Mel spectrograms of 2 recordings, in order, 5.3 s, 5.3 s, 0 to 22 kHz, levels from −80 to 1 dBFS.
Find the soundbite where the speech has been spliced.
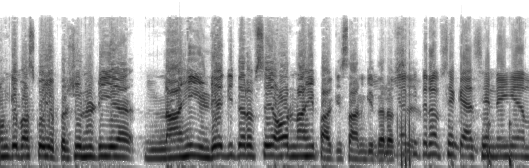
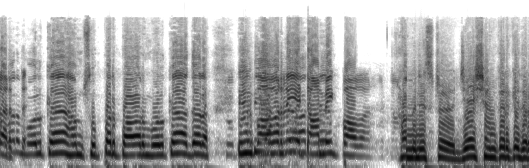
second; 1 cut; at 4.1 s

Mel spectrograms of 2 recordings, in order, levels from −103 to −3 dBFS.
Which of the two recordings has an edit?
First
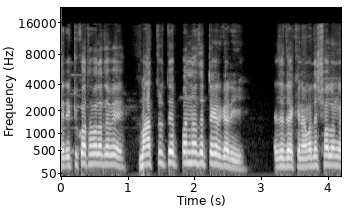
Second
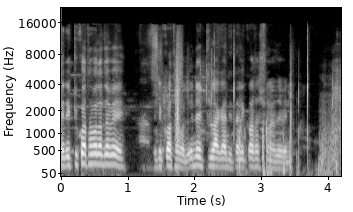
first; 1 cut; at 1.0 s

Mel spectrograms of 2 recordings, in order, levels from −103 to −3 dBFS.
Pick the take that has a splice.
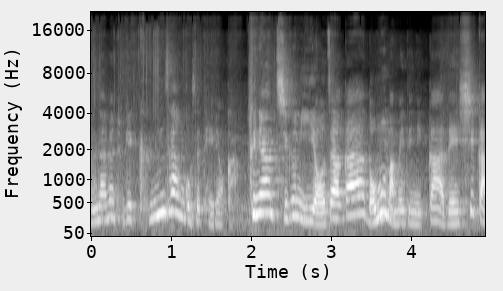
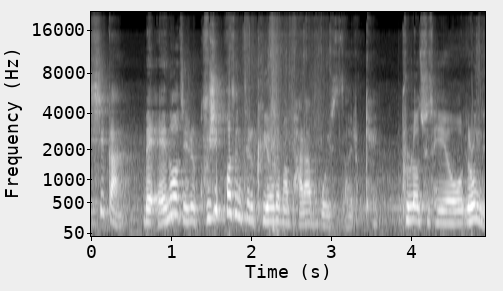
first; 1 cut; at 1.9 s

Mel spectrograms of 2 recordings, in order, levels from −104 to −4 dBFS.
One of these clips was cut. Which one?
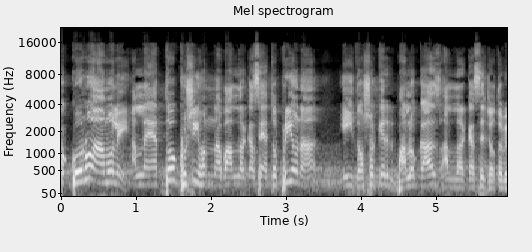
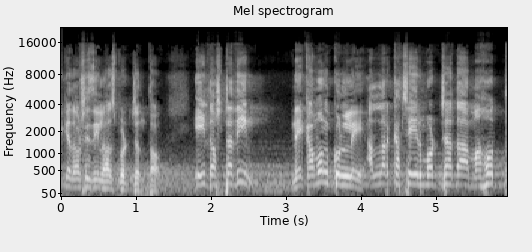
first; 1 cut; at 1.5 s

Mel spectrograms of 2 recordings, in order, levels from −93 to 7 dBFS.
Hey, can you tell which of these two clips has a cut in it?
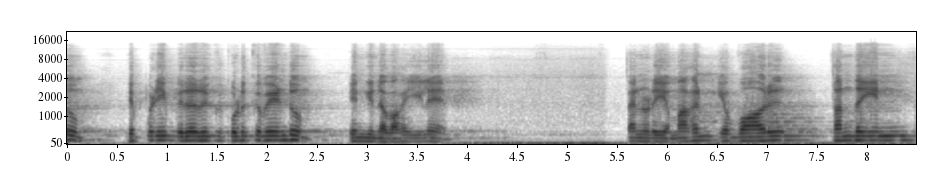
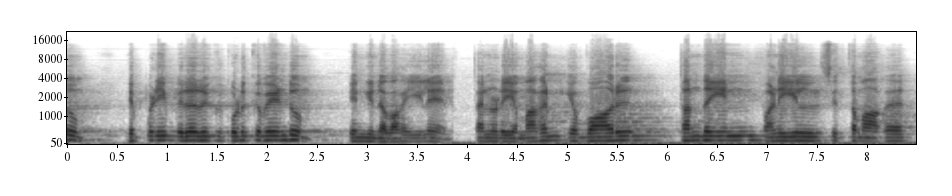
second; 1 cut; at 3.9 s

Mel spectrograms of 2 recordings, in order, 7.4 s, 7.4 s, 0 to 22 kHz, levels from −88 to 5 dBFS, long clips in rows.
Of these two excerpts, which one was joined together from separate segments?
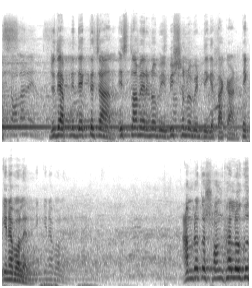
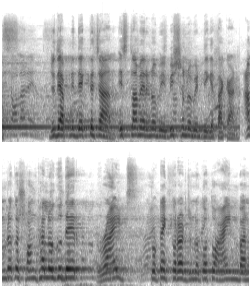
second; 1 cut; at 3.5 s

